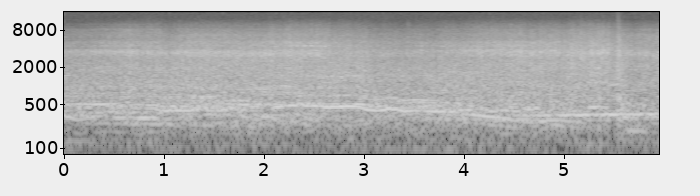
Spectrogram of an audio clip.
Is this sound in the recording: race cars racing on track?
yes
